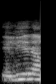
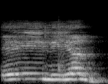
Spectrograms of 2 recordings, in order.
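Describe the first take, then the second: First: The last syllable sounds like 'yen'. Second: The last syllable sounds like 'yan'. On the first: The speaker calls it wrong. "এলিয়েন আমরা বলি" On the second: The speaker calls it right. "কিন্তু সঠিক উচ্চারণ হচ্ছে ইংলিশে এলিয়ান।"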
